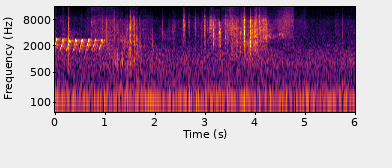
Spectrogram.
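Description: Songbirds in a backyard: a rapid, even trill that stops about a second in, then faint scattered chirps, over a low steady hum.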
